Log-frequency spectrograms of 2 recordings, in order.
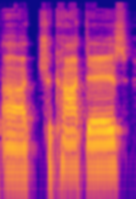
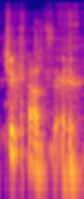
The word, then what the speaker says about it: Chikadze: It's headlined by, I can never say his name correctly, Chikates versus Barboza. Chikadze. Chikadze. Wait, how did you butcher that? It's so phonetically there.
